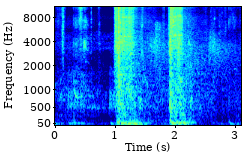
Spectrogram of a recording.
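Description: A rifle fires loud, sharp shots.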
